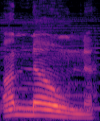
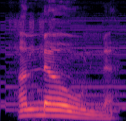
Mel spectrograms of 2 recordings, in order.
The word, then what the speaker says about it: Unown: good book say it's pronounced unknown just like I've been saying unknown is how you pronounce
